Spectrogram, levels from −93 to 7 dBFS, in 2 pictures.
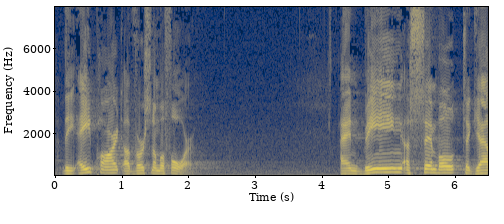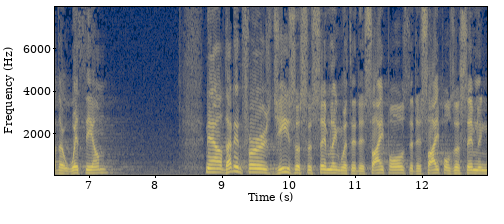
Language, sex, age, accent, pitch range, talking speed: English, male, 60-79, American, 120-155 Hz, 110 wpm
